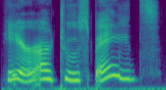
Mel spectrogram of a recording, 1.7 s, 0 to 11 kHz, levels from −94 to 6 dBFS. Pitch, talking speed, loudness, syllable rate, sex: 280 Hz, 145 wpm, -16 LUFS, 4.6 syllables/s, female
